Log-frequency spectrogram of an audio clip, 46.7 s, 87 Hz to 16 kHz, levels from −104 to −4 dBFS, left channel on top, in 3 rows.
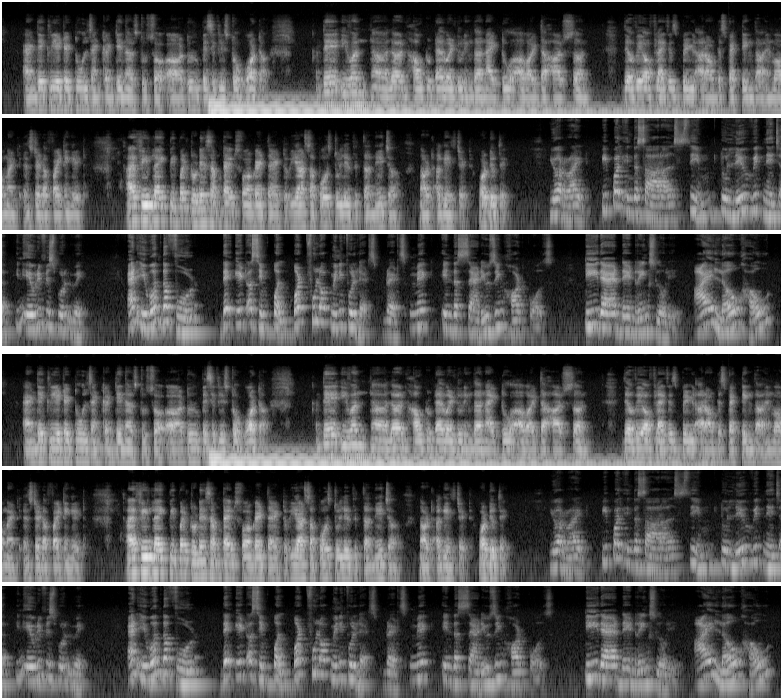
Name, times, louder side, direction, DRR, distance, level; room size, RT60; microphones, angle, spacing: voice 1, 0.4-5.8 6.3-11.7 12.1-17.1 17.6-17.7 18.1-23.5 23.9-24.9 25.1-25.7, right 2 dB, 50° right, 0.6 m, -32 dB
sound 1, 4.1-14.3, equal, 75° left, 0.8 m, -25 dB
voice 2, 26.5-27.3 27.6-32.9 33.7-39.7 40.0-42.1 42.8-44.7 45.0-46.5, left 3 dB, 40° left, 0.5 m, -39 dB
2.5 x 2.1 x 2.5 m
head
